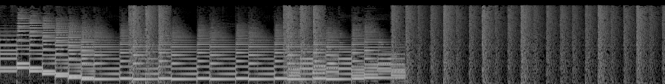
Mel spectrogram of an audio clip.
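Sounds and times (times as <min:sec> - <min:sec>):
final boss music: 0:00.2 - 0:04.1.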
